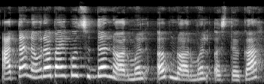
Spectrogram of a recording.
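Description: Woman doing a shy blushing new bride, soft protests, a bit high, storybook reading. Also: big pitch swings, normal speed. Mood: bashful. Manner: bashful, gently protesting. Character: shy newly married young wife.

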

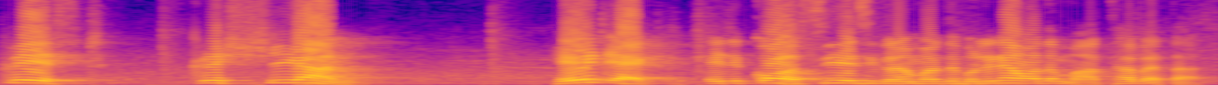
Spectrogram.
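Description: A man's voice: sits high, expressive, normal speed, a bit bright, poor audio. A man teaching an English pronunciation lesson, who asks his class questions and answers them himself.

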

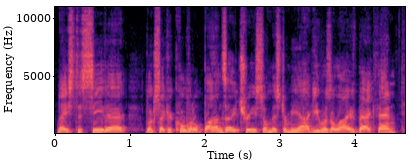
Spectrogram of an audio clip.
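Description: A man hosting a casual model-kit build walkthrough from his hobby workshop, chatting along with playful, deadpan jokes. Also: fairly high pitch, brisk. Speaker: hobby channel host.

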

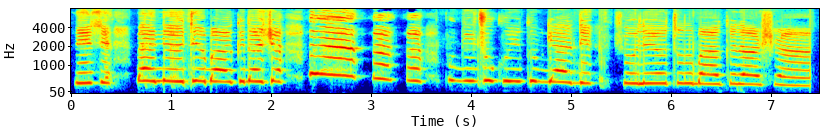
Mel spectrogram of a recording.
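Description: A very high, piping voice belonging to a gaming YouTuber who narrates a block-building role-play straight to the viewers. The delivery is excitable and chatty, breaking into sudden shouts and dramatic wails. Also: slow, a little hiss or hum.

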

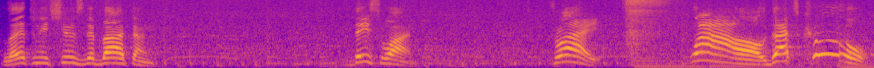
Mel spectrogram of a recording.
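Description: A young man with a Slavic English accent hosting a casual vlog, excitable and enthusiastic, on a lapel mic outdoors and at a car wash. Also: very high voice, very slow, pauses often, slight background noise. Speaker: vlog host. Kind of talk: casual chat.

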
